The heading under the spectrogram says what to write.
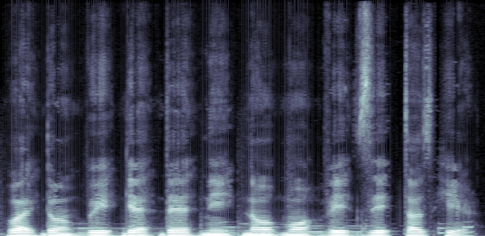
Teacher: get▁の末尾の▁t▁と▁any▁の頭の母音がつながるのと、あと▁t▁の音は▁d▁に変化することが多い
